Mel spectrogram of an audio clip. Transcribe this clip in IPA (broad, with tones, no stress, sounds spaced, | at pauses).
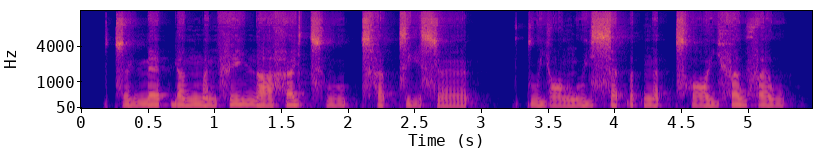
t͡s ɵ˨˥ ɥ m ɛː˧ p̚ j ɐ˧ n m ɐ˨˧ n f e˥ j n̪ aː˨ h ɐ˥ j t͡sʰ uː˨˥ p̚ t͡sʰ ɐ˨˥ p̚ t͡s iː˨ s œː˨ p̚ | t̪ uː˨˩ j ɔː˨˩ ŋ uː˨ j s ɐ˧ t̚ ɐ˨˥ t̚ ŋ ɐ˨˥ t̚ t͡sʰ ɔː˨ j f ɐ˥ w f ɐ˧ w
